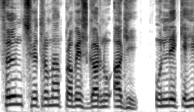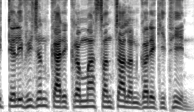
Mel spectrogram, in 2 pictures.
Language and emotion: Nepali, neutral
